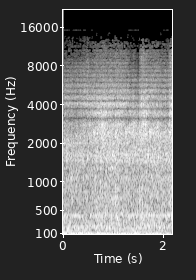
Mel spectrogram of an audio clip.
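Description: Steady low engine-like rumble with a loud even hiss over it: the vehicle sound effect of the film's armed car.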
